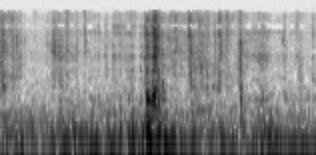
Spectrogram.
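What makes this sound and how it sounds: A metal blade scrapes flakes off a solid green-and-white bar of soap held in the palm. It makes a quiet, continuous run of dry, crinkly scraping with a bright hiss and a soft low rumble underneath. One louder, sharper scrape stands out about halfway through.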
